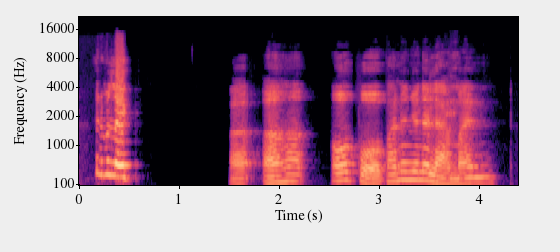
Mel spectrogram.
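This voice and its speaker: With very wide pitch swings, a man talks at a moderate pace in a fairly high pitch. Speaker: podcast host. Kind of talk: casual chat.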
